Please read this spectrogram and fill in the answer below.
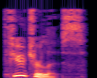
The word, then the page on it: futureless: British English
